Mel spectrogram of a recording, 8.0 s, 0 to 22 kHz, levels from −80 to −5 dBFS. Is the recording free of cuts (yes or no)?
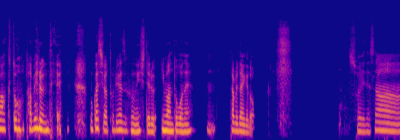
yes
